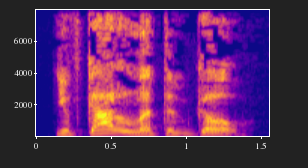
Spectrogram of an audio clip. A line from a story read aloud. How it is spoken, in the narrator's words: a black kid yelled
